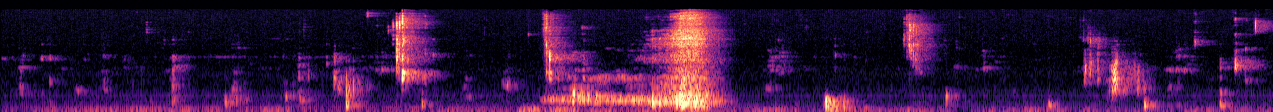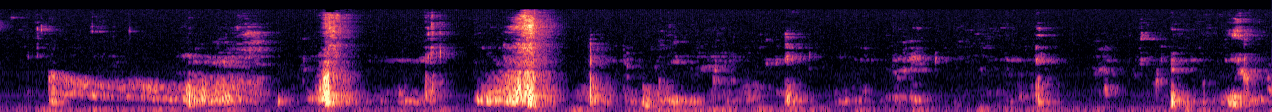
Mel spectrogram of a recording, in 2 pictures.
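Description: Close-miked chewing of a mouthful of jeera rice and butter chicken, with irregular wet smacks and clicks of the lips and mouth.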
